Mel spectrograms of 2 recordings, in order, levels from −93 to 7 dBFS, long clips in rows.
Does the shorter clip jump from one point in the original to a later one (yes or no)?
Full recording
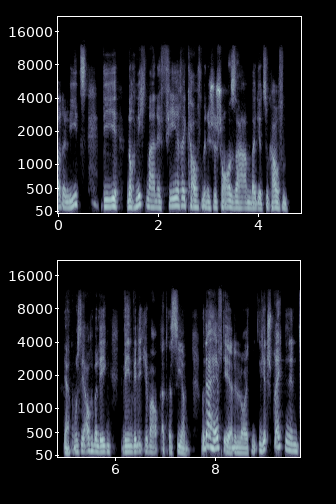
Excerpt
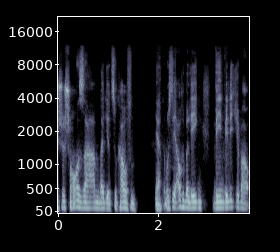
no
